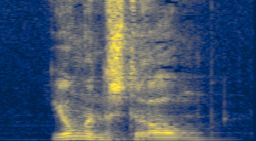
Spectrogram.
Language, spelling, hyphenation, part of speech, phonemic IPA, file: Dutch, jongensdroom, jon‧gens‧droom, noun, /ˈjɔ.ŋə(n)sˌdroːm/, Nl-jongensdroom.ogg
- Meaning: a boy's dream, a boyhood dream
